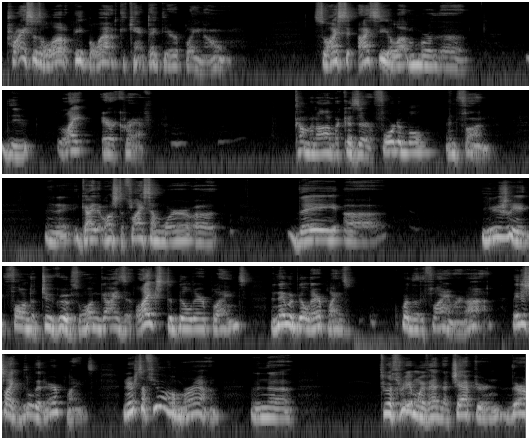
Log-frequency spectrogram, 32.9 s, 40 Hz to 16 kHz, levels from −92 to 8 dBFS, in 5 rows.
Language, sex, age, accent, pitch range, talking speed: English, male, 60-79, American, 170-215 Hz, 170 wpm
